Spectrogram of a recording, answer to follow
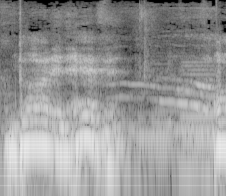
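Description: A voice singing with its pitch swooping up and down in arches, over background music.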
